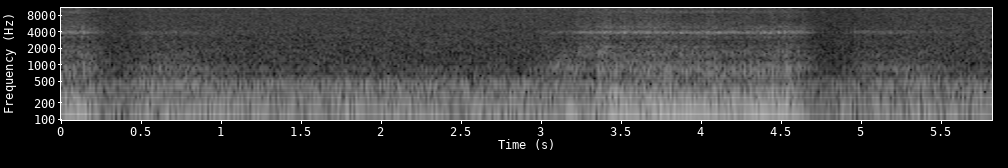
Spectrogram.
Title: Snoring at 56 decibels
